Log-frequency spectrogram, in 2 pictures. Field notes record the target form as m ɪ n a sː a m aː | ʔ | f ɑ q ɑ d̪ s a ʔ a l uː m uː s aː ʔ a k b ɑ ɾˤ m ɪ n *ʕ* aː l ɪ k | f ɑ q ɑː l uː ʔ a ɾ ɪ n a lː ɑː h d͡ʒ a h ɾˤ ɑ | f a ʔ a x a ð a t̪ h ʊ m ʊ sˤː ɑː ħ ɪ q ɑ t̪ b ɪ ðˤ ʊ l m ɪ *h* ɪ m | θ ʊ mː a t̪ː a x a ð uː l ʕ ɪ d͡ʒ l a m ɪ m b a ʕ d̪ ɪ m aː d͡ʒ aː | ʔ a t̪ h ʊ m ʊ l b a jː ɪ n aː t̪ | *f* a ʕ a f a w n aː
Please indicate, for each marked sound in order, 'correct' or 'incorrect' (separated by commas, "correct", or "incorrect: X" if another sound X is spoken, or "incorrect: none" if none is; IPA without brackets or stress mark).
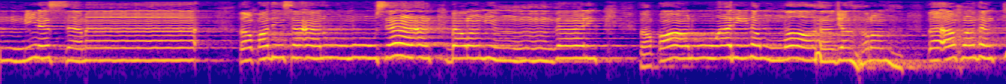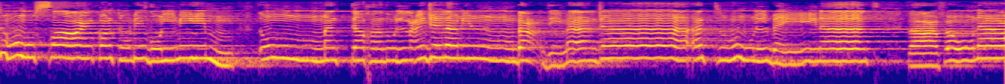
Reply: incorrect: ð, correct, correct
